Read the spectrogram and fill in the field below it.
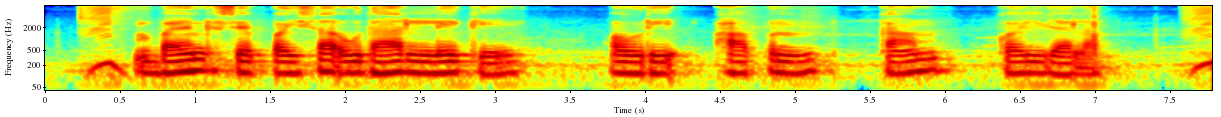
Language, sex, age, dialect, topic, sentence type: Bhojpuri, male, 18-24, Southern / Standard, banking, statement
